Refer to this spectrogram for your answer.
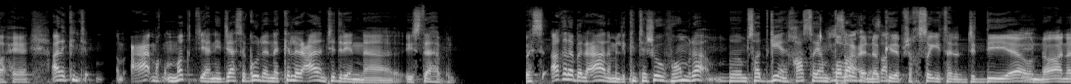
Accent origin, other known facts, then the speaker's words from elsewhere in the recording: Saudi Arabia; وراح عندنا بالسعوديه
